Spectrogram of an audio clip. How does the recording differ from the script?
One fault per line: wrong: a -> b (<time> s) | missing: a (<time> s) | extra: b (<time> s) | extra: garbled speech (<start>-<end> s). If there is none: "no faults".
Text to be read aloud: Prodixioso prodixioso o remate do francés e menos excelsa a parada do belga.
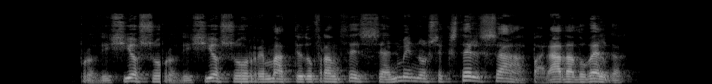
no faults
